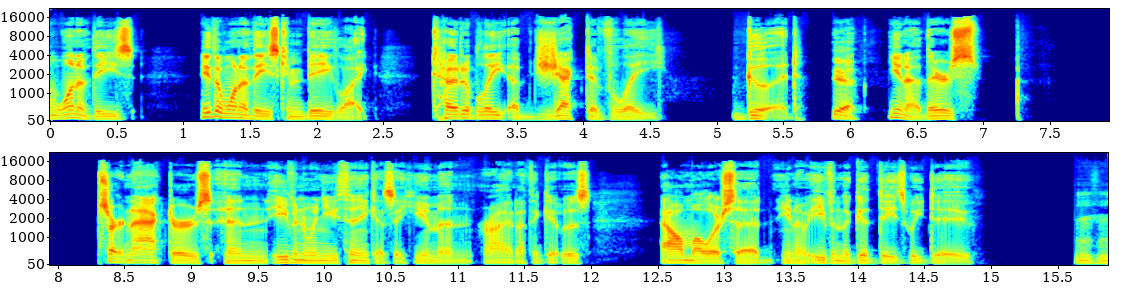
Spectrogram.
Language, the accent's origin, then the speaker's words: English; United States; me being an American citizen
